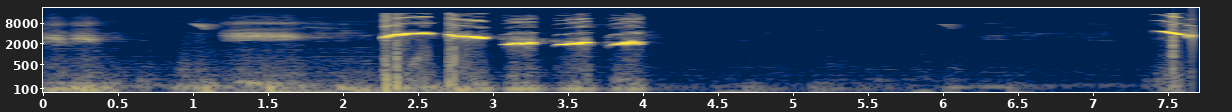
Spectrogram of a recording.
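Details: Caged orange-headed thrush in a relaxed, open full-voiced song: a soft warble, then a quick run of five or six loud clear whistles, the later ones lower and shorter, followed by silence and one final note at the end.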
